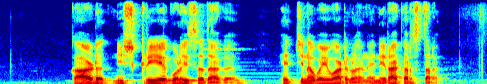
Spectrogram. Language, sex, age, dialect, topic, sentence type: Kannada, male, 31-35, Dharwad Kannada, banking, statement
